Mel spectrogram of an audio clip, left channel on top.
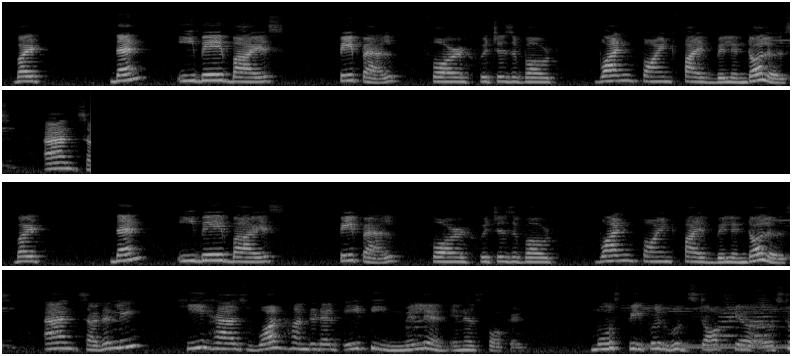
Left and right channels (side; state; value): left; drops out; at 8.8 s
